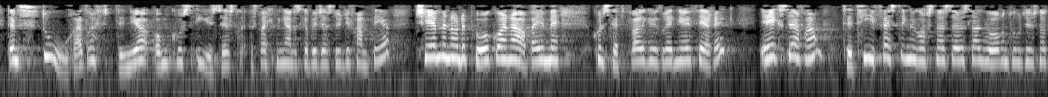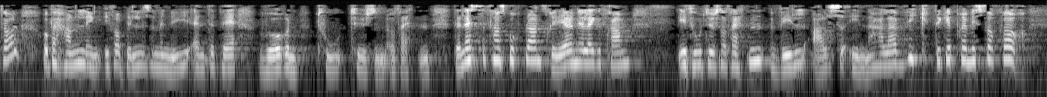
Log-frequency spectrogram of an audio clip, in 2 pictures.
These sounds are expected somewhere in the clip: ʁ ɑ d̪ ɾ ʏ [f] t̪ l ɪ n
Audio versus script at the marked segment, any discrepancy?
no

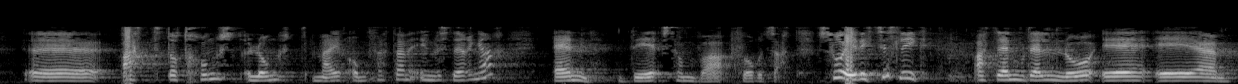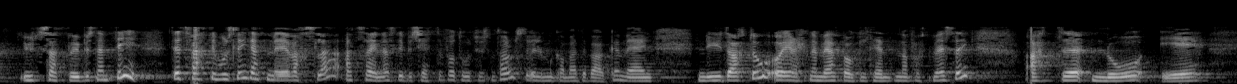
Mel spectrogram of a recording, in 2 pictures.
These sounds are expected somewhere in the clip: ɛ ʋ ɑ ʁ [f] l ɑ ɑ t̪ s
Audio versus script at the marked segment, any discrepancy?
yes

